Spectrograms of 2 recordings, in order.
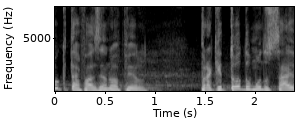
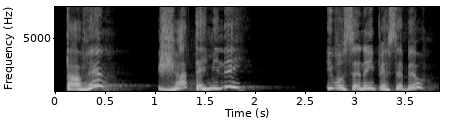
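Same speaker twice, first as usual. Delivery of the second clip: cheerful doctor; 7 semitones higher than usual. Acted. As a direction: show the boy it's over, kindly. Doctor cheerfully tells the boy. (médico animado e carinhoso)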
